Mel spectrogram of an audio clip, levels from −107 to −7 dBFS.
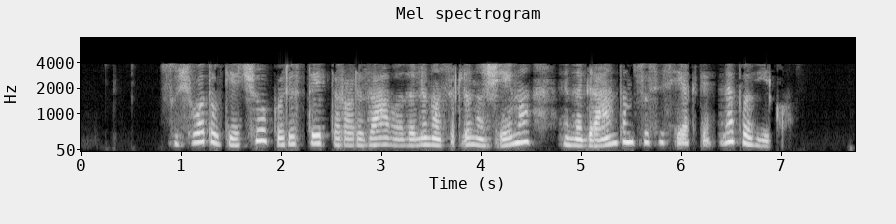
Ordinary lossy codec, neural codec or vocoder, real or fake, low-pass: AAC, 16 kbps; codec, 16 kHz, 4 kbps, FreqCodec, smaller model; fake; 7.2 kHz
